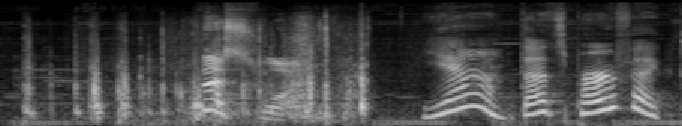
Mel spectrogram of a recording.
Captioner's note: stuff clattering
